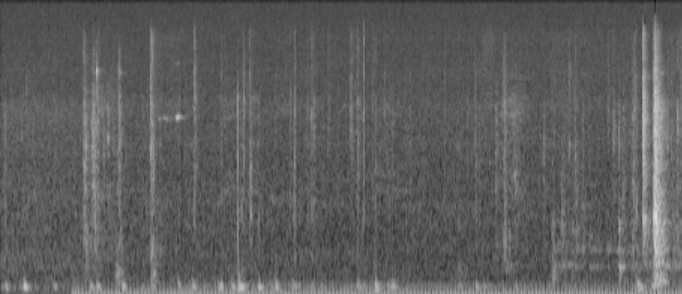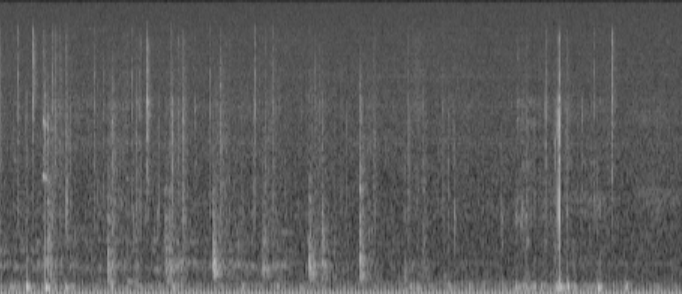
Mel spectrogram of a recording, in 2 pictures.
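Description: Footsteps thud down wooden stairs.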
